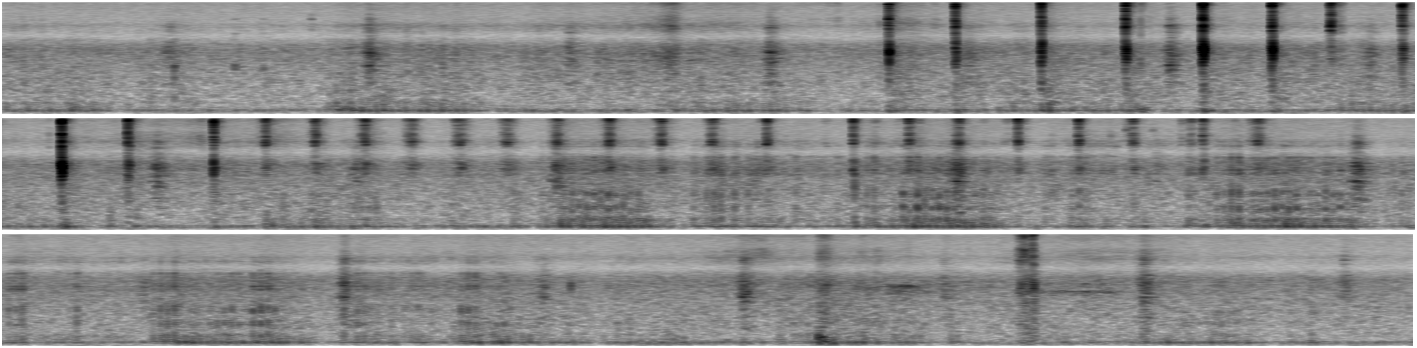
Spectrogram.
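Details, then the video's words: Flora, a pet cat trying to nap, purrs with a low, continuous rumbling hum; quiet, with scattered soft clicks and small rustling noises from the room. "Flora trying to have a catnap! Purring and yawning"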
